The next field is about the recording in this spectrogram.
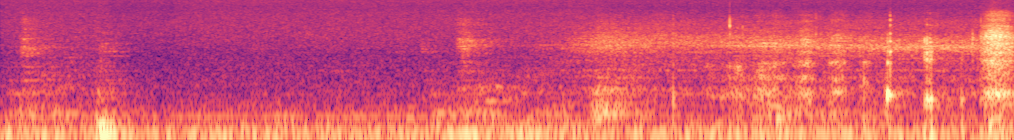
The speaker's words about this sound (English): Can you hear that? That's her flushing the toilet, dude.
